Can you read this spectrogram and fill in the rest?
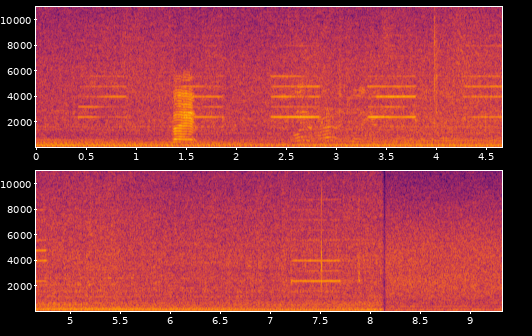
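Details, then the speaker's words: Mazda Miata after intake repair, throttle not yet working: idles on its own with low, lumpy, uneven beat, no throttle blips; rough unstable idle, cause not found. "the miata is running and idling on its own javi's been pretty much slaving over this thing right slaving yes slaving and right now it sounds like it has a rotary in it"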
